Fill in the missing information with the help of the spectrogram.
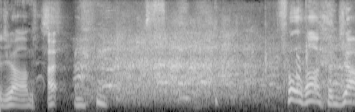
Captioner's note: laughter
